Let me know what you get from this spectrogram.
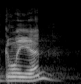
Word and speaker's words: Glenn: You know, my name's Glenn.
